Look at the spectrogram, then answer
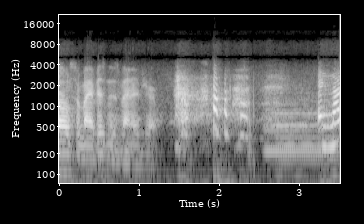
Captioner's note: laughing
